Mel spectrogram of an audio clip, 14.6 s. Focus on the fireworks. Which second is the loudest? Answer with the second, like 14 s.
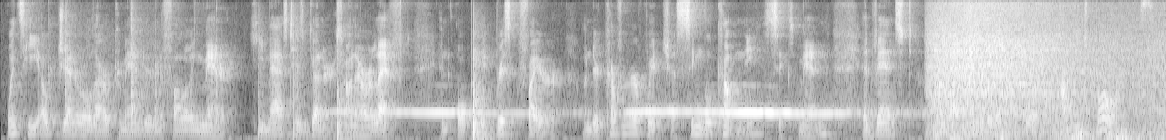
6 s.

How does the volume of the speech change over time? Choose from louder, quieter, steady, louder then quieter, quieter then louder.
steady.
